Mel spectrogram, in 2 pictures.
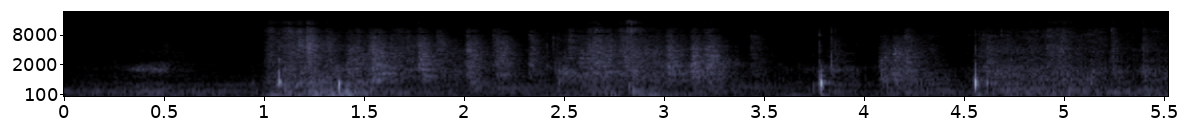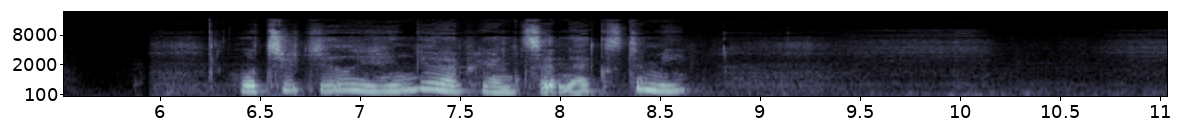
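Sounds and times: animal scratching inside stove: 0:01.0 - 0:06.0, 0:09.4 - 0:11.0.

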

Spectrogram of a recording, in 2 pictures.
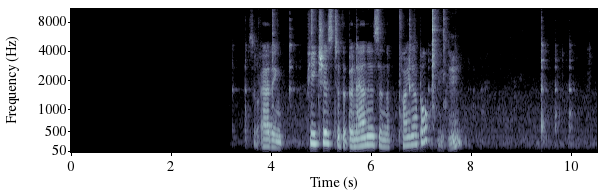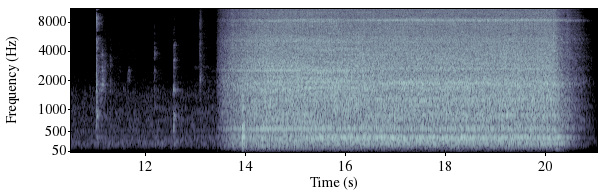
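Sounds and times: blender blending fruit: 0:13.5 - 0:21.0.

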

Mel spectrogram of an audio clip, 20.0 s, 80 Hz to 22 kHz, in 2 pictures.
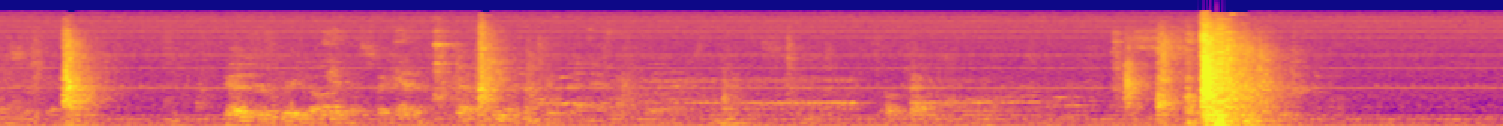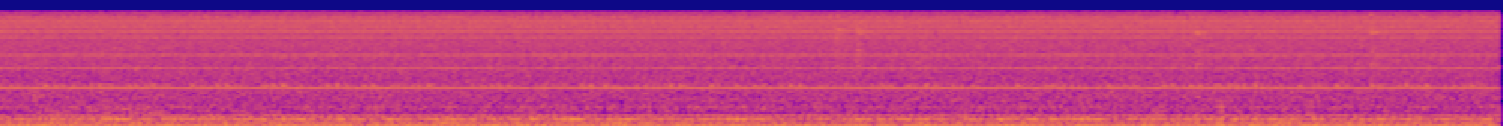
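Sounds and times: room hum: 0:00.0 - 0:20.0
door shutting thud: 0:03.2 - 0:08.8.

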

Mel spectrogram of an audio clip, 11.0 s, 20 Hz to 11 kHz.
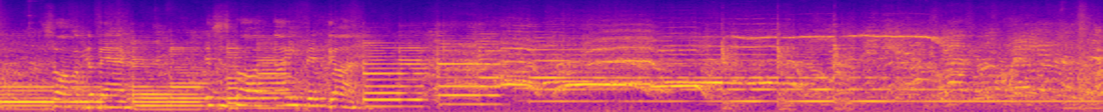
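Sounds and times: electric guitar with bending notes: 0:00.0 - 0:11.0.

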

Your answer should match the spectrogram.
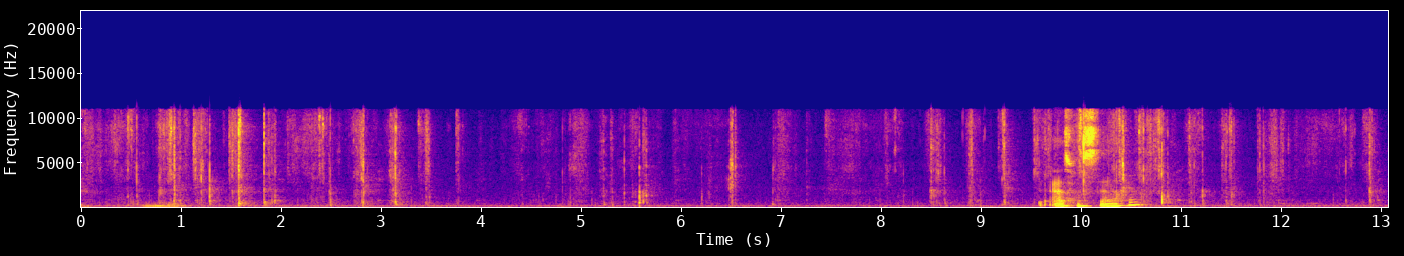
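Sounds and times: cards shuffling: 0:00.3 - 0:03.8, 0:04.8 - 0:07.3, 0:08.0 - 0:13.0.

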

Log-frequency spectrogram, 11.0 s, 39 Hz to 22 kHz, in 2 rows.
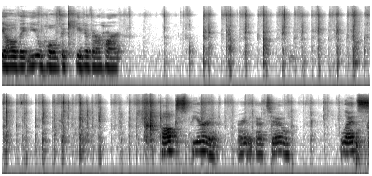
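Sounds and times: cards being shuffled by hand: 0:01.8 - 0:11.0.

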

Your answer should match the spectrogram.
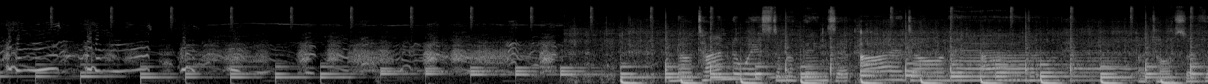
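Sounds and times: huskies howling and yelping: 0:00.0 - 0:06.0
background music with even beat: 0:00.0 - 0:12.0.

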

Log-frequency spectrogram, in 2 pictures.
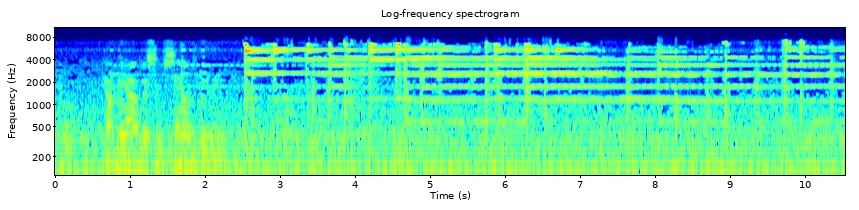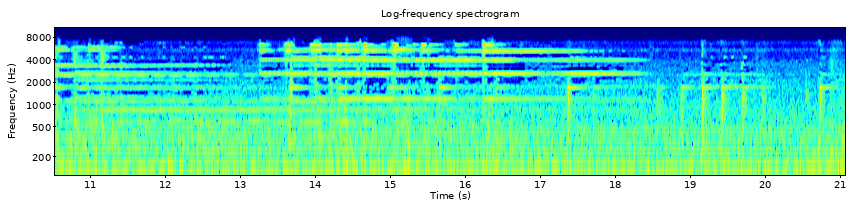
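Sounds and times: small metal bells ringing: 0:00.6 - 0:20.1.

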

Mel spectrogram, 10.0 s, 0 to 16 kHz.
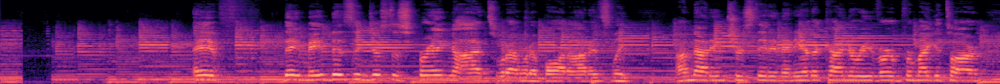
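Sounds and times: guitar notes with reverb: 0:00.0 - 0:10.0.

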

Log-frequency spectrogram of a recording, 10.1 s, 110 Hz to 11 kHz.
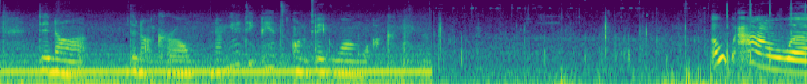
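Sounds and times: footsteps on concrete: 0:05.0 - 0:10.0.

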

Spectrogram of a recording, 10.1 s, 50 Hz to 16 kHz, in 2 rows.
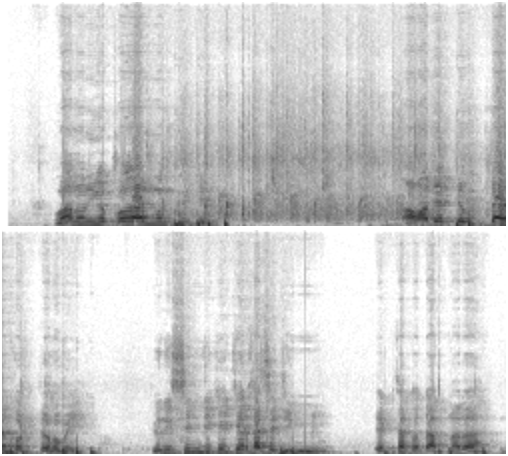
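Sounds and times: audience applauding: 0:01.2 - 0:05.3.

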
